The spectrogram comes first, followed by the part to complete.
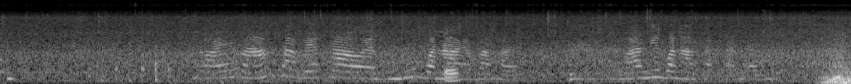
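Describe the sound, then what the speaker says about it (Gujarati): Evening rain begins falling in a Gujarati village, a constant soft hiss close around while a person talks over it throughout. "અહીંયા વરસાદ શરૂ થઈ ગયો"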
